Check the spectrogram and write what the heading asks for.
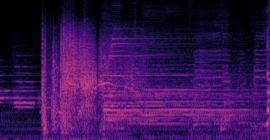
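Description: Cartoon take-off sound effect: a sudden burst with a rushing noise about a second in, fading out, over background music that settles into a long held chord.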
